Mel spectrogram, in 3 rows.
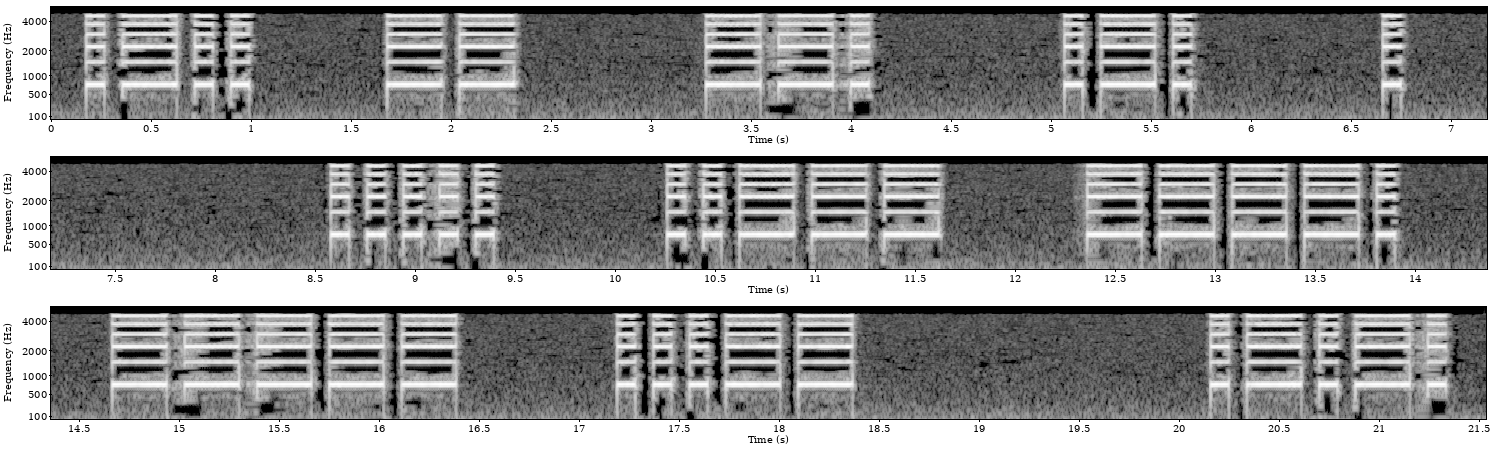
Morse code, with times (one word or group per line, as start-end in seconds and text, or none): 0.2-6.8 LMGRE
8.6-18.4 52903
20.2-21.3 <AR>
